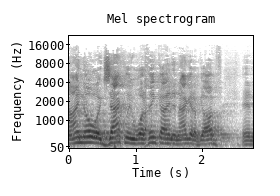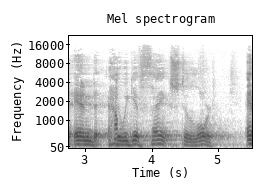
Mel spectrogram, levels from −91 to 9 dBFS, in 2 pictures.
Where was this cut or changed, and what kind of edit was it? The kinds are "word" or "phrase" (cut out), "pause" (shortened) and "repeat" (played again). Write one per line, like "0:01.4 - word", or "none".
0:01.1 - word
0:01.5 - word
0:01.9 - word
0:02.3 - word
0:03.5 - word

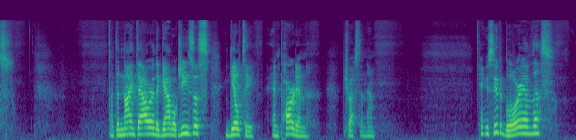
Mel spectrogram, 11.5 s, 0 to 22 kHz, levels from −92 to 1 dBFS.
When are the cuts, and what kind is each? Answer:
0:03.5 - phrase
0:05.2 - pause
0:06.9 - phrase

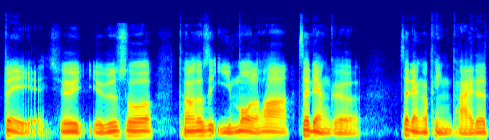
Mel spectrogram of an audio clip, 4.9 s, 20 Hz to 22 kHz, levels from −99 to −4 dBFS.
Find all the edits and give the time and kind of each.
0:02.9 - pause

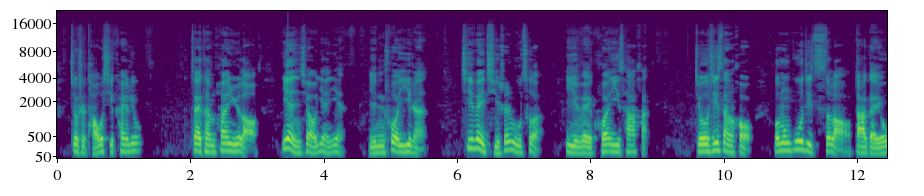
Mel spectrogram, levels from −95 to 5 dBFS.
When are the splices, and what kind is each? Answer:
none

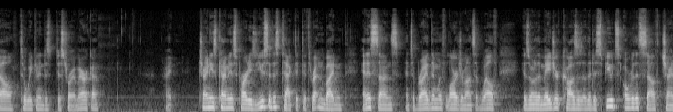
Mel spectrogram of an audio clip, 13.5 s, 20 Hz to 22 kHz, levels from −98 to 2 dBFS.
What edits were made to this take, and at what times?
none

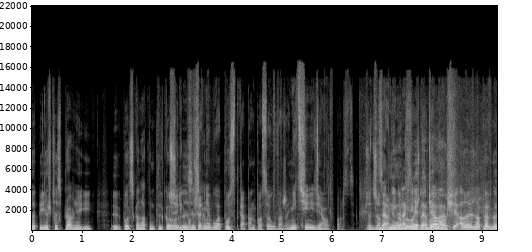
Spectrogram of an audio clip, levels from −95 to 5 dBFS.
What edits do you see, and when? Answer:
0:06.5 - pause

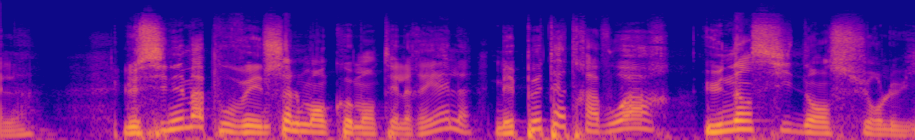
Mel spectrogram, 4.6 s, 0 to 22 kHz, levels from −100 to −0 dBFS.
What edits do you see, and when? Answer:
0:01.3 - word
0:02.4 - pause
0:03.5 - pause

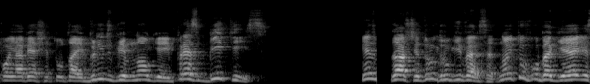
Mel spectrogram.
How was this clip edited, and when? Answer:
0:01.7 - phrase
0:03.8 - word
0:04.4 - word

